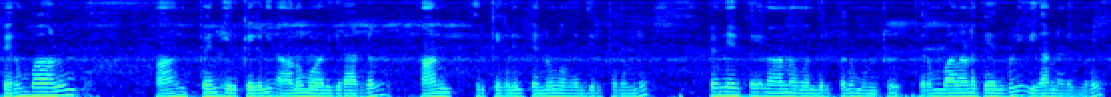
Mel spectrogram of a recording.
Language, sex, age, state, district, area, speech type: Tamil, male, 30-45, Tamil Nadu, Pudukkottai, rural, spontaneous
